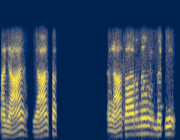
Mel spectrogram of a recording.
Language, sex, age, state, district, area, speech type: Malayalam, male, 60+, Kerala, Alappuzha, rural, conversation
